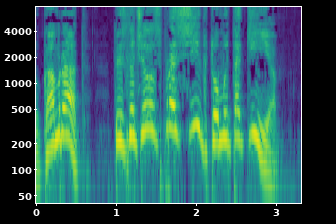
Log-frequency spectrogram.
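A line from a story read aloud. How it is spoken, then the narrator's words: Shouted. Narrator (Russian): крикнуть немцу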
